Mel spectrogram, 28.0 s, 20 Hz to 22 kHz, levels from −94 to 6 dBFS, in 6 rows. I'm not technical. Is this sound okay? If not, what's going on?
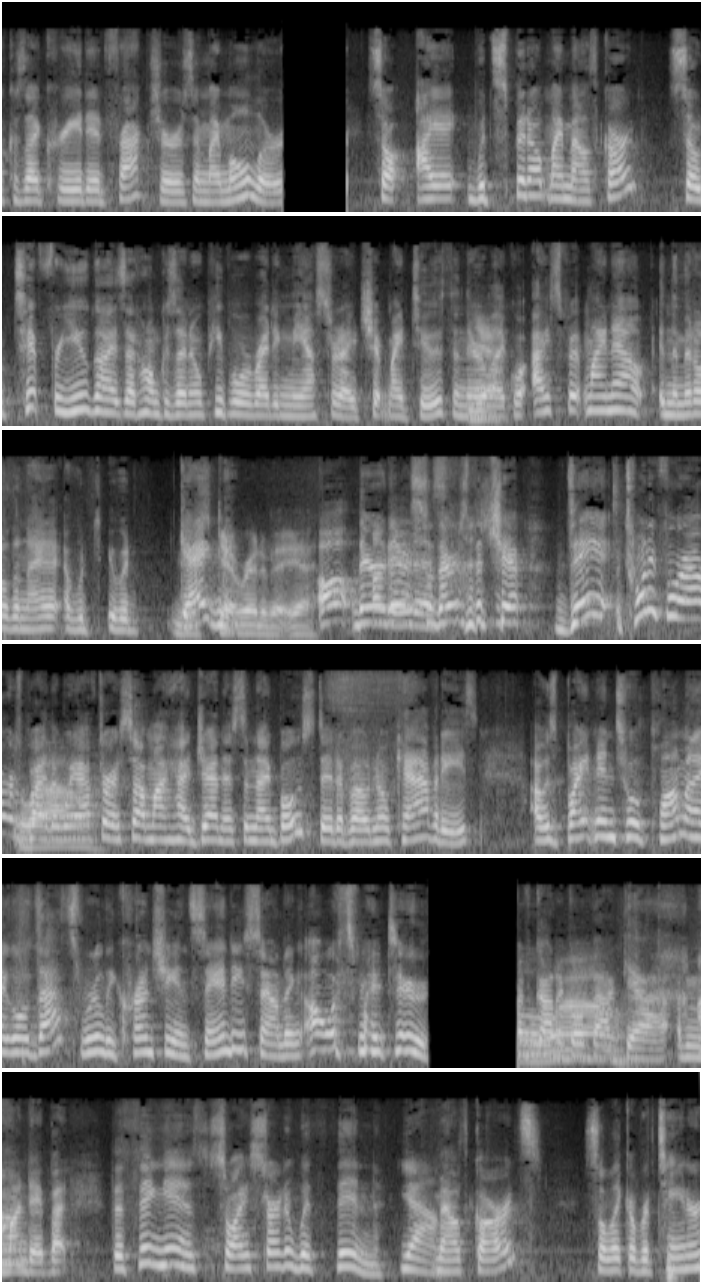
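No. Digital broadcast dropouts at 1.87 s and 21.48 s. The receiver lost the signal or received damaged data, so it went silent until clean data returned, about 0.4 s and 0.6 s later. Whatever played during those gaps is gone.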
